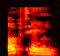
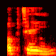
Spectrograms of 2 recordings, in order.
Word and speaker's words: obtain: Obtain, stressing on the first syllable, is incorrect. Obtain, stressing on the second syllable, means to acquire.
